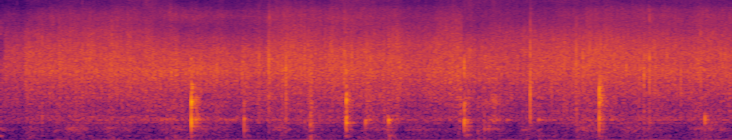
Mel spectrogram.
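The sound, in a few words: spinach leaves wilting and sizzling in a pan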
